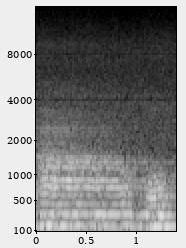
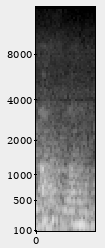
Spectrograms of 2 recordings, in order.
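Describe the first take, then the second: First: The first vowel is drawn out long. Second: The first vowel is short, running into the l. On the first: It asks whether there is God. The speaker calls it wrong. "dipanjangkan bacanya" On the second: It simply names God. The speaker calls it right. "Beda dengan"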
